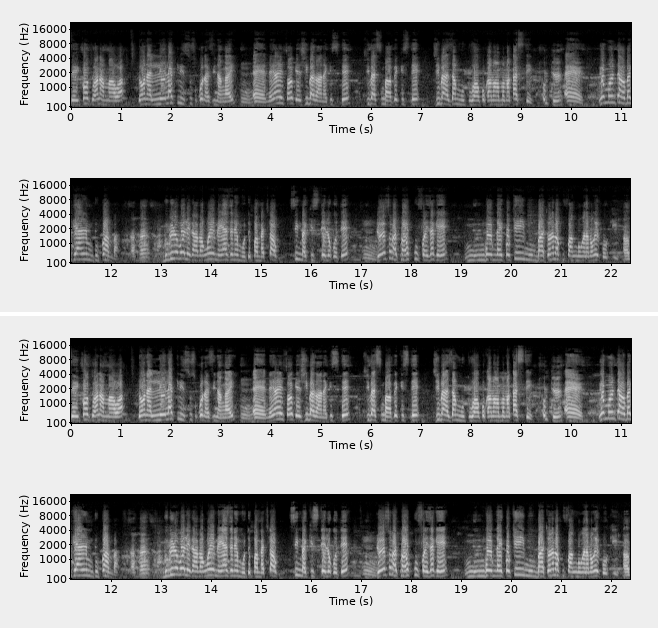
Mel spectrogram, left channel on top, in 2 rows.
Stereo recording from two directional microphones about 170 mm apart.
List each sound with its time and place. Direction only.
0.0 s speech: 30° right (ahead or behind)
